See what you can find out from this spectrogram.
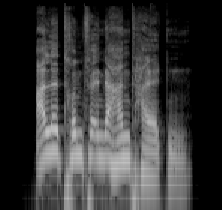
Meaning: to hold all the aces
- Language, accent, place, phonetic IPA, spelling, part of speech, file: German, Germany, Berlin, [ˈalə ˈtʁʏmpfə ɪn deːɐ̯ ˈhant ˈhaltn̩], alle Trümpfe in der Hand halten, verb, De-alle Trümpfe in der Hand halten.ogg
